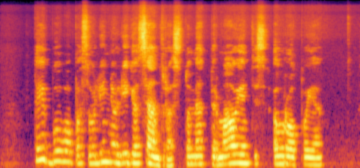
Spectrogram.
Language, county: Lithuanian, Panevėžys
